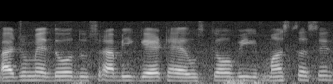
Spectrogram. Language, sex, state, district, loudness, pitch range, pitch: Hindi, female, Maharashtra, Mumbai Suburban, -17 LUFS, 180-190 Hz, 185 Hz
